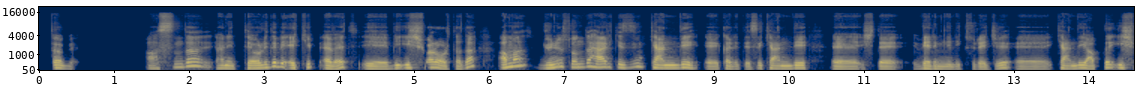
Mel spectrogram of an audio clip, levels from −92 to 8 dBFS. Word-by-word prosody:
Tabii. 120 -7 0 1.0
Aslında, 165 - -1 0.2
hani, 120 -1 -1
teoride 130 +10 +3
bir 180 - +2
ekip 150 +6 0
evet, 120 +5 +2
eee, 105 -2 0
bir 125 0 +1
iş 135 0 +1
var 145 0 +4
ortada 120 - +1 0.3
ama 200 - +4 0.2
günün 130 +9 +2
sonunda 165 0 -1
herkesin 160 0 +1
kendi, 130 -1 +3
eee, 95 -1 -2
kalitesi, 95 +2 -5
kendi, 115 +1 +1 0.3
eee, 95 -1 0
işte, 100 -2 -3 0.2
verimlilik 95 -3 -2
süreci, 105 - -3
eee, 95 -1 -7
kendi 115 0 +1
yaptığı 110 +2 +2
iş 135 -1 -1
125 Hz, 115 wpm, -22 LUFS, 105-145 Hz, 1.0 s, var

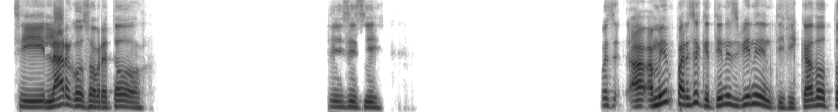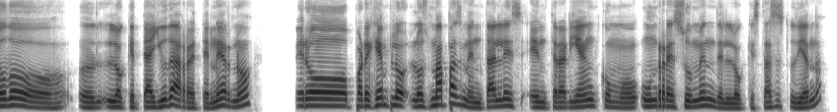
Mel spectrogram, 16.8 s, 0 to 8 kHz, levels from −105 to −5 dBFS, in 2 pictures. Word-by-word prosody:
Sí, 150 -2 +1
largo 175 +3 +3
sobre 145 -2 -1
todo. 140 -4 -3 1.8
Sí, 150 -1 -6
sí, 150 -1 -3
sí. 135 -2 -4 2.2
Pues, 185 -1 -8
a 165 +2 +4
a - - +5
mí 220 +5 +6
me - - -6
parece 235 -1 +1
que 170 - 0
tienes 190 +3 0
bien 220 +5 +1
identificado 160 - 0
todo 160 -8 0
l 135 -2 -2 0.2
lo 145 -4 0
que 145 - -2
te 145 +2 -1
ayuda 165 +7 +3
a - - +2
retener, 135 +6 -1
¿no? 185 +10 -1 0.4
Pero, 180 0 +3
por 175 0 +1
ejemplo, 190 +1 +1
¿los 165 0 -1
mapas 200 +2 +2
mentales 155 +4 -1
entrarían 140 +4 0
como 135 -5 -3
un 165 0 +1
resumen 165 +1 +1
de 130 -4 -2
lo 120 -1 -1
que 120 - -13
estás 140 +5 -5
estudiando? 130 -4 -3
160 Hz, 145 wpm, -24 LUFS, 140-180 Hz, 2.2 s, mí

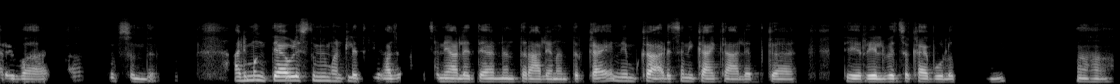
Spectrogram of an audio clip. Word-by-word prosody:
अरे - - -3
वाह! 125 -2 -1
वाह! 130 +9 -12 0.3
खूप 160 - -10
सुंदर. 260 -2 -4 0.8
आणि 180 +1 +1
मग 195 -1 +1
त्यावेळेस 185 -1 +7
तुम्ही 180 -3 -2
म्हंटलेत, 160 -2 -2
की 155 - -8
अजून 135 +2 0
अडचणी 145 -1 -4
आल्या 140 0 +3
त्यानंतर 140 0 0
आल्यानंतर. 125 +1 -2
काय 145 +2 +1
नेमकं 160 -4 0
अडचणी 140 +3 0
काय-काय 135 -1 0
आल्यात 125 0 -4
काय, 125 -1 -1 0.5
ते 135 -2 +4
रेल्वेचं 140 +1 +4
काय 140 -2 +3
बोलत 130 0 -1
होतं 130 - -5 0.3
तुम्ही? 265 +2 -7 0.8
हां, 140 -1 -1
हां. 135 -1 -5
140 Hz, 160 wpm, -22 LUFS, 130-160 Hz, 0.8 s, त्यावेळेस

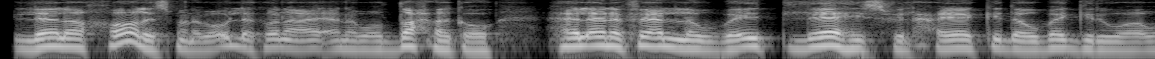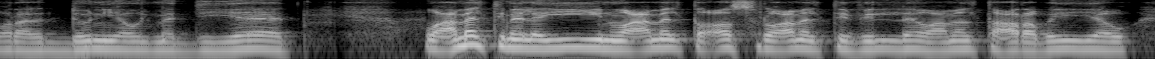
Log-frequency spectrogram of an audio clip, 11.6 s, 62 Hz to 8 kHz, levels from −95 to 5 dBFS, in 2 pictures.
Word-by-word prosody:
لأ 160 +5 +4
لأ 170 -2 +3
خالص، 150 -2 +1
ما - - -5
أنا 125 - -7
باقول 135 +7 -4
لك 165 - -5
أهو، 160 - -5
أنا 150 -2 -2
أنا 140 +1 -7
باوضِّح 135 +5 0
لك 135 -1 -2
أهو، 125 0 -3 0.3
هل 180 +1 +4
أنا 185 -1 +7
فعلًا 180 -1 +4
لو 145 -3 0
بقيت 170 +5 0
لاهِس 150 -2 +6
في 135 - -6
الحياة 145 +2 +1
كده 150 -1 -3
وباجري 140 +1 -3
و 130 - -5 0.2
ورا 130 -1 -7
الدنيا 130 +3 -5
والماديات، 130 +2 -7 0.6
وعمِلت 205 +1 +2
ملايين 155 -1 0
وعمِلت 140 +3 +1
قصر، 155 0 -2
وعمِلت 140 +1 -2
villa 140 +2 -6
وعمِلت 140 +1 -6
عربية 130 +1 -3
140 Hz, 180 wpm, -23 LUFS, 135-155 Hz, 0.6 s, أنا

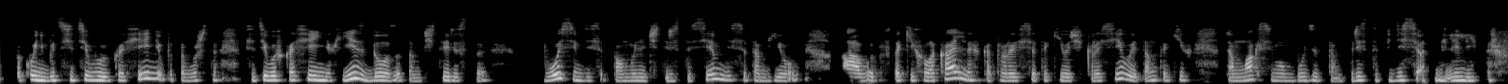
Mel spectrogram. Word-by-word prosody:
какую-нибудь 190 -1 +4
сетевую 195 -2 +3
кофейню, 240 +9 +2
потому 215 -7 -5
что 185 +2 -7 0.2
в - - -18
сетевых 195 +2 +3
кофейнях 195 -1 +3
есть 230 -2 +6
доза 180 0 +2
там, 155 -3 -9
480, 185 +2 -2
по-моему, 165 +1 -2
или - - -4
470 200 +5 -2
объём. 170 +4 -3 0.4
А 180 -2 +4
вот 180 +1 -3
в - - -19
таких 180 +2 -2
локальных, 200 +3 +4
которые 170 -3 -2
все 170 0 -5
такие 175 0 -5
очень 165 - -5
красивые, 175 +4 0
там 195 - -2
таких 190 0 -7 0.3
там 165 0 -2
максимум 180 -4 -1
будет, 180 +1 -4
там, 150 +2 -9
350 185 +1 -2
миллилитров. 185 0 +1
185 Hz, 135 wpm, -23 LUFS, 175-200 Hz, 0.4 s, есть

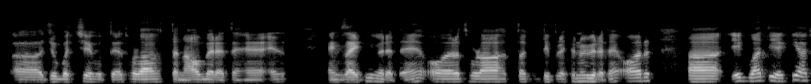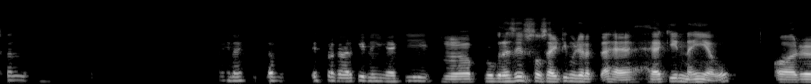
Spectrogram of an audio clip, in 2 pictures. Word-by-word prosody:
अ, 115 -1 -1
जो 130 - -1
बच्चे - - -1
होते 120 -1 -5
हैं 115 - -2
थोड़ा 120 0 +5 0.2
तनाव 115 +2 +1
में 120 - +4
रहते 110 - -1
हैं। 110 +1 -2
एन 120 +1 -7 0.5
एंग्जायटी 110 +6 +3
में 130 - 0
रहते - - -2
हैं 145 +6 -2 0.2
और 130 0 +3
थोड़ा 130 -1 +2 0.3
तक 125 -1 -3
डिप्रेशन 135 +2 -5
में 145 - 0
भी 140 - +6
रहते - - -1
हैं - - -3
और 160 +1 +1 0.4
अ, 130 0 +6
एक 160 - +1
बात 165 +2 0
ये - - +2
है - - 0
कि 145 - -3
आजकल 195 0 -5 1.9
नहीं, 180 -1 -17
नहीं 175 +1 -5
मतलब 175 -1 -6 0.3
इस 180 - -7
प्रकार 155 -5 -1
की 185 +3 -2
नहीं 160 -2 -8
है 135 - +2
कि 170 +3 -8
अ, 125 -4 0
प्रोग्रेसिव 145 +5 +3
सोसाइटी 135 +3 +3
मुझे 140 -2 +3
लगता 130 - +1
है - - +6 0.3
है 120 0 +7
कि 150 +5 0
नहीं 125 -3 +1
है - - +5
वो 455 +1 -2 0.5
और 115 0 +4
135 Hz, 190 wpm, -23 LUFS, 120-160 Hz, 1.9 s, है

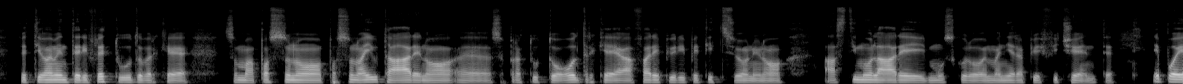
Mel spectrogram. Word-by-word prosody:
effettivamente 105 -1 +3
riflettuto 105 0 +1
perché 95 -2 -1 0.3
somma, 100 -3 -2
possono 100 -2 +2
possono 105 0 -1
aiutare, 105 -2 +4
no, 95 0 +1
uhm 90 -3 -4
soprattutto 100 +4 -5
oltre 105 +3 +1
che 100 -2 0
a 95 -1 +2
fare 105 +2 0
più 105 0 -3
ripetizioni, 100 -3 -4
no, 90 0 -2 0.4
a - - -1
stimolare 100 -2 +3
il 95 -1 -1
muscolo 95 -1 -3
in 90 - -2
maniera 95 0 -2
più - - -6
efficiente, 90 -3 -5 0.3
e - - -1
poi 115 -1 +7
100 Hz, 135 wpm, -24 LUFS, 95-105 Hz, 0.4 s, poi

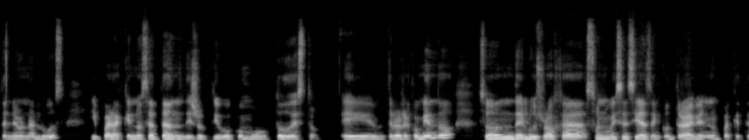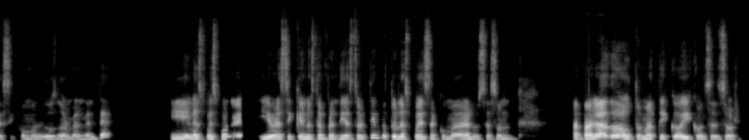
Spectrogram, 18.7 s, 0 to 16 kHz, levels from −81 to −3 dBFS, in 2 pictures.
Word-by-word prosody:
tener 170 0 -5
una 170 -1 -6
luz 170 - -3 0.3
y 190 - -8
para 175 -1 +1
que 180 - -2
no 180 0 -1
sea 195 +2 0
tan 190 -3 0
disruptivo 175 +1 -4
como 160 -3 -7
todo 175 -1 +2
esto, 175 0 -7 0.2
eh, 165 -1 +1
te - - -3
lo 180 +1 +4
recomiendo, 270 - +1 0.3
son 210 +1 +2
de 200 -1 +2
luz 215 +2 +1
roja, 245 +1 +1
son 210 -5 -4
muy 205 +1 -2
sencillas 210 -2 -1
de 180 - -5
encontrar 170 +4 -2
en 185 -1 -4
un 185 -1 -9
paquete - - -10
así 190 +2 -16
como 180 -2 -8
de 155 - -8
2 160 +1 -2
normalmente, 175 +2 -3 0.7
y 235 +2 +3
las 215 -2 +3
puedes 220 0 0
poner 240 +3 +1 0.2
y 215 0 +1
ahora 215 +1 +5
sí 225 0 -5
que 230 0 +2
no 210 - +3
están 210 -1 -2
prendidas 185 -1 -1
todo 205 - -1
el 210 - -11
tiempo. 285 -4 +1
Tú 235 -2 +5
las 225 0 +1
puedes 220 -1 -1
acomodar, 180 -1 -1
o - - -7
sea, 180 -2 -9
son 185 +1 -7 0.7
apagado, 250 +6 +6
automático 205 +2 +2
y 200 -3 +5
con 175 -2 -4
sensor. 160 -1 -5
195 Hz, 190 wpm, -21 LUFS, 175-220 Hz, 0.7 s, apagado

